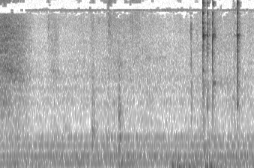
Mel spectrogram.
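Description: Wood lathe running steadily with a spinning chuck and wooden blank, a low even hum of several tones. A few sharp clicks come about three to four seconds in as a hand-held Jacobs chuck with a drill bit is brought up to the workpiece.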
